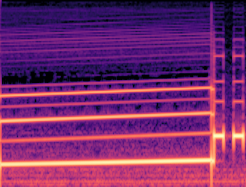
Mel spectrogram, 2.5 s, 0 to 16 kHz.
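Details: Steady tone slowly rising in pitch as a Physio-Control 20E defibrillator in AED mode charges after "shock advised" in a training demonstration, then short pulsed beeps once ready to shock.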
